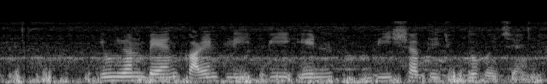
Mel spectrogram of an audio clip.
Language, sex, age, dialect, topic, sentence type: Bengali, male, 36-40, Standard Colloquial, banking, statement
